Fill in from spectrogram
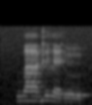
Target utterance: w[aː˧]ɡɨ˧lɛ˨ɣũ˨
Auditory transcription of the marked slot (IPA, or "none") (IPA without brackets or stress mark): aː˧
